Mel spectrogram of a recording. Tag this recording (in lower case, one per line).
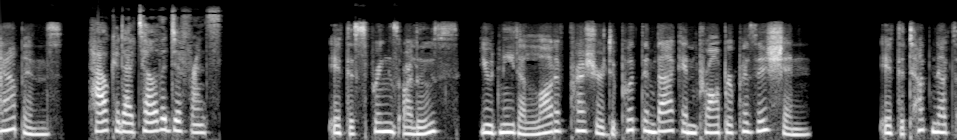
speech
inside a small room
